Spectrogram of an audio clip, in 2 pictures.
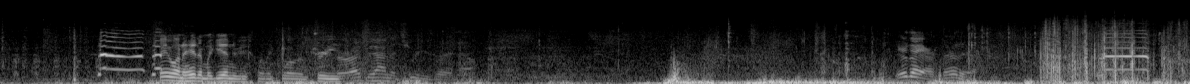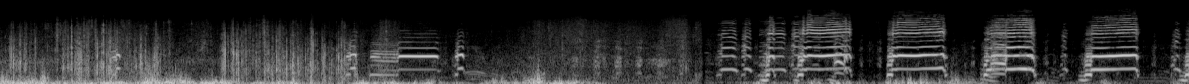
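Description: Geese honk loudly and repeatedly close by.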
